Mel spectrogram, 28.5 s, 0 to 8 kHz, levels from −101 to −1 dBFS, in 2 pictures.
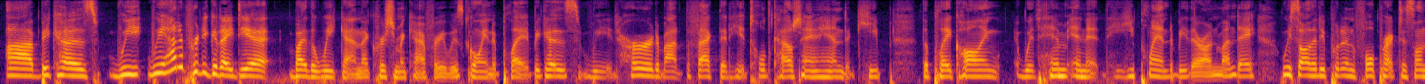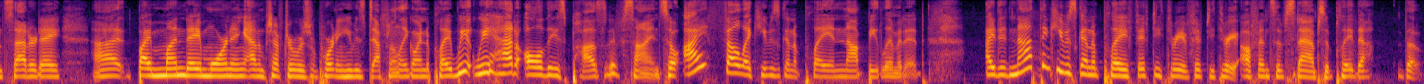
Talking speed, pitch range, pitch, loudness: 235 wpm, 180-215 Hz, 195 Hz, -21 LUFS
